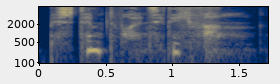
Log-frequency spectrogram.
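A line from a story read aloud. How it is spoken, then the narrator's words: Whispered. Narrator (German): flüstert Miller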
